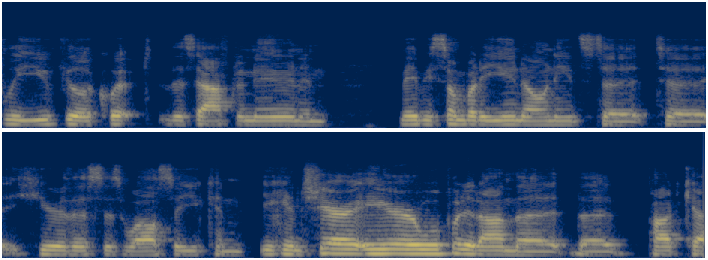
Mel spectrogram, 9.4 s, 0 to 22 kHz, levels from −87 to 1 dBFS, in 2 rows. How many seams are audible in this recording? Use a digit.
1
